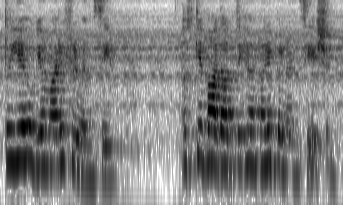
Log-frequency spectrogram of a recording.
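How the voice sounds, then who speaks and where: A woman's voice: fairly high pitch, moderate pace, darkish tone, roomy sound, faint music behind, poor audio. A woman giving a patient, step-by-step lesson as an exam prep teacher, repeating her points as she explains.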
